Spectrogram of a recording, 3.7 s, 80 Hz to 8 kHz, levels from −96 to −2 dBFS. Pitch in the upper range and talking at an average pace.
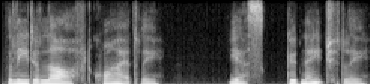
No: high, 210 Hz; slow, 95 wpm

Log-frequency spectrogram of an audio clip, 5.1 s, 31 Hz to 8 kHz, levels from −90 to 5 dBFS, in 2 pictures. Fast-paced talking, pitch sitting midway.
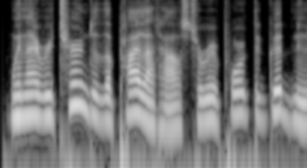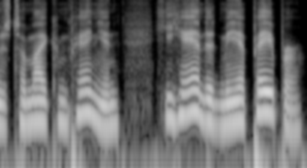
Yes: fast, 235 wpm; medium, 155 Hz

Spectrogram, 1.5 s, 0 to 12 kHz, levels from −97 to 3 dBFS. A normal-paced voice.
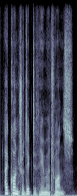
Yes: average, 195 wpm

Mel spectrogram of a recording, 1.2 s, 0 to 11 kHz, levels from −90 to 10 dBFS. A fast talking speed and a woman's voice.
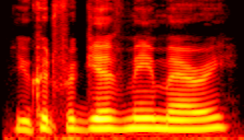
Yes: fast, 245 wpm; female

